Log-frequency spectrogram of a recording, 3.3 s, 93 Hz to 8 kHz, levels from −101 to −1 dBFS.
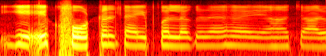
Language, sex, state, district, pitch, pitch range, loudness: Hindi, female, Himachal Pradesh, Shimla, 215 Hz, 210-225 Hz, -16 LUFS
